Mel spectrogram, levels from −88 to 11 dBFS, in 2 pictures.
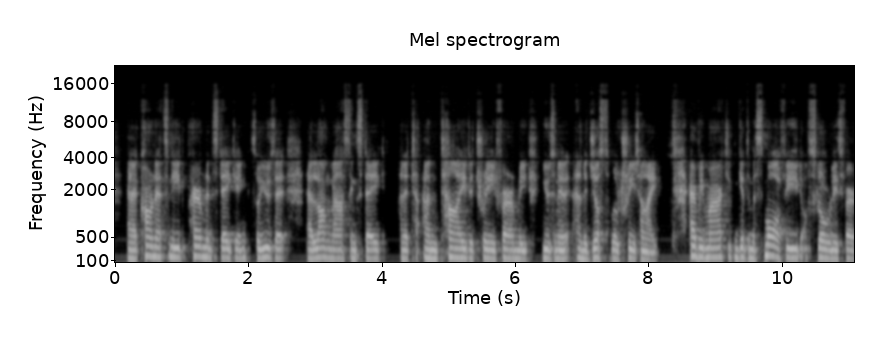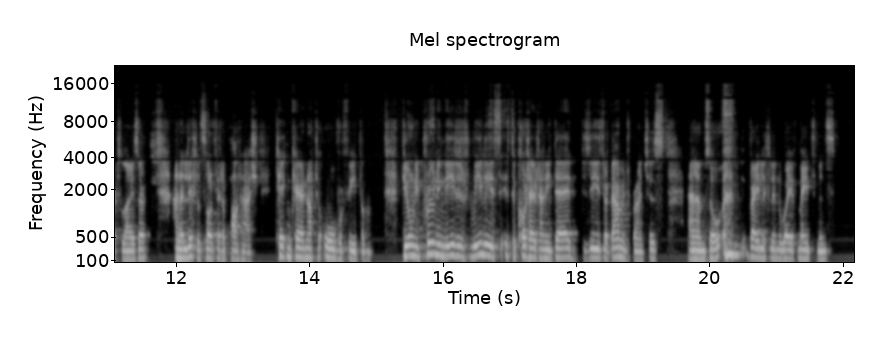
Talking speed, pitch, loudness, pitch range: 205 wpm, 140 Hz, -22 LUFS, 130-155 Hz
